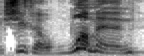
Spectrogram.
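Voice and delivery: slow, loud, hammed-up reveal; mock dramatic reveal. Mocking the film's hair-tumbling reveal, hammed-up drama. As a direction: stretch it out as a mock big reveal.

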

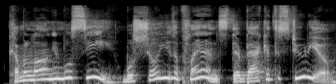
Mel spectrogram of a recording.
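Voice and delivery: high, friendly cartoon voice; Mickey Mouse, inviting. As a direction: coax them along in a high voice.

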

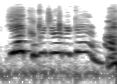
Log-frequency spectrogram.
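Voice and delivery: high, fast, thrilled; eager excitement. Retold or imitated. Pulled into the helicopter, asking the crew, thrilled excitement. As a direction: ask it bursting with glee. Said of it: "I went".

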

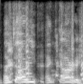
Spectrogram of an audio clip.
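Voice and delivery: loud, high, laughing apology; flustered apology. Real, not acted. Host apologizing for the stray mouse, loud and flustered. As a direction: blurt it out, mortified and amused.

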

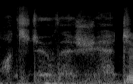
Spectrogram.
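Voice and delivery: hushed whisper to kick things off. Real, not acted. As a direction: breathe it out, no voice. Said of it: "whispered kickoff".

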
